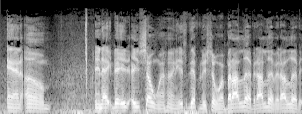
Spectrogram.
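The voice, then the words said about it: Southern drawl accent. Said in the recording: “my accent, honey, how southern I am. Got that southern drawl”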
